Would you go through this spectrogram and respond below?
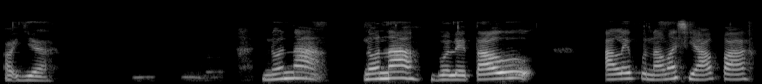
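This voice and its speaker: A young woman from Maluku speaks up in an online class with short, unsure replies. Her voice is a little high and comes through a dull, muffled video-call line. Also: slow pace, long pauses, fairly bright tone. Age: young adult. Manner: hesitant, brief replies. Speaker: student. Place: home, rain outside.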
